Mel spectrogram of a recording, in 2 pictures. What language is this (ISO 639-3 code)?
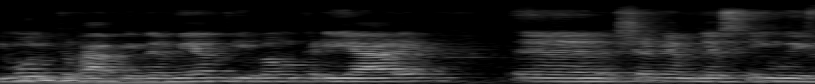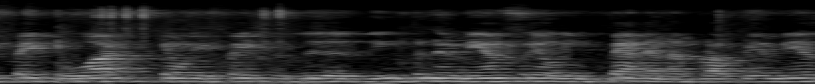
por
